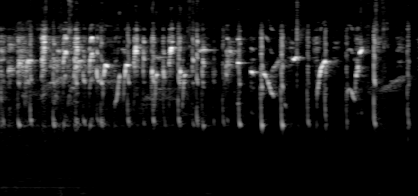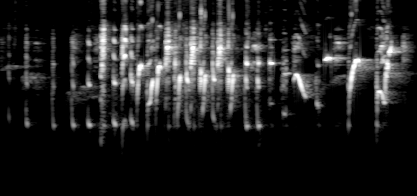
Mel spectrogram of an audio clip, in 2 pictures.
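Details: Malaysian pied fantail (srikatan kipas) lure song for triggering birds to reply: a fast stream of high chattering chirps, about three to four notes a second, swelling into a denser, louder burst of squeaky whistles near the end.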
